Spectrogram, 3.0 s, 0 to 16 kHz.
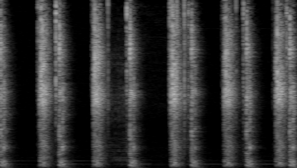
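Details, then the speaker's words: Bench test of a rebuilt Bosch starter motor (from a BMW 740 M60, also fits Jaguar X300) with new brushes and new solenoid: crisp, sharp paired clicks about two sets a second, clean pull-in and release; real snappy, good solenoid. "real Snappy that's a good solenoid"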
